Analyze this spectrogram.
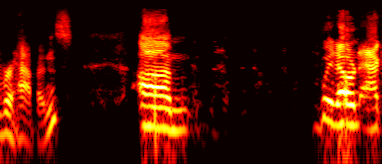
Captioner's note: laughing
